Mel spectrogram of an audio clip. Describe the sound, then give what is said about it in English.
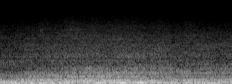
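Loud, steady outdoor traffic rumble with deep engine drone from passing motorcycles and trucks, continuous throughout, with no voices. “Between the trucks and the motorcycles and all that.”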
